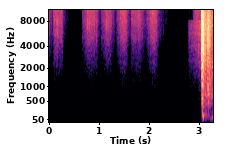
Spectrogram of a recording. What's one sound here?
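Footsteps pad softly over grass.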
